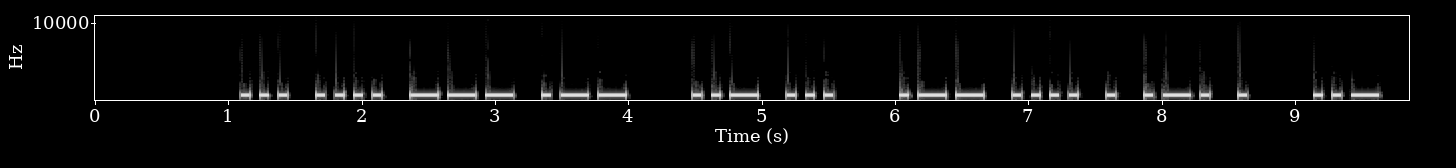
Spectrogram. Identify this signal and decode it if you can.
Morse code, heard as a keyed tone, about 17 wpm, 700 Hz. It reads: SHOW US WHERE U
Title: Sentences from Top 200 Words and Abbreviations 17wpm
